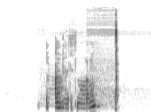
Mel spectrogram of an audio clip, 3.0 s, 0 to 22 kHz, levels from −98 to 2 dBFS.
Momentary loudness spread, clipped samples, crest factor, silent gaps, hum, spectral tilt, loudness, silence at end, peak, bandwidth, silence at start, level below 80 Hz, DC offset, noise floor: 16 LU; under 0.1%; 34 dB; none; none; -3 dB/octave; -33 LUFS; 0.65 s; -4 dBFS; 16.5 kHz; 0.9 s; -76 dBFS; under 0.1%; -87 dBFS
